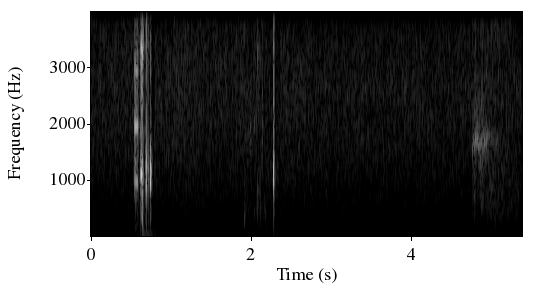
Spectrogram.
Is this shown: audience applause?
no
